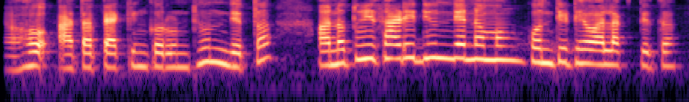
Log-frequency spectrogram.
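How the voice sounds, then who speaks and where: A woman's voice: high voice, brisk, lightly acted. A woman voicing a busy young village daughter-in-law and mother in a cartoon comedy, chatty, with a Varhadi Marathi accent. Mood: matter-of-fact. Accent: Varhadi Marathi from Vidarbha. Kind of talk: amateur cartoon comedy dubbing in village dialect.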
